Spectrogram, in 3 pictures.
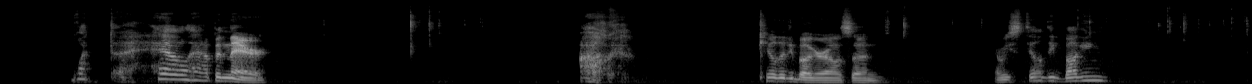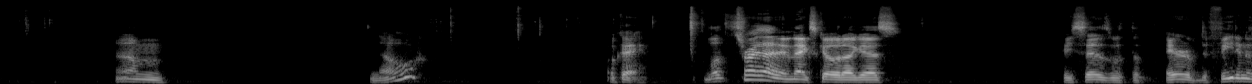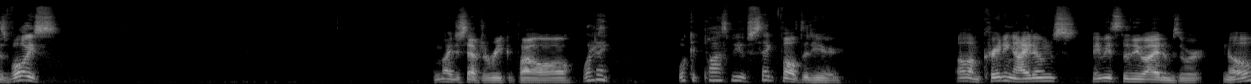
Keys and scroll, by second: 3.7-4.7 typing, 8.9 Escape, 9.0-12.6 typing, 17.5 typing, 20.0 super+Tab.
